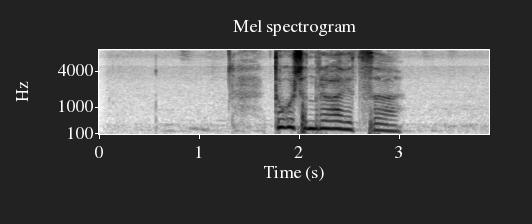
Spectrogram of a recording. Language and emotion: Russian, positive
